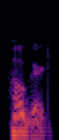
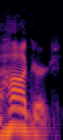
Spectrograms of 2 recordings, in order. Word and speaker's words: Hoggard: It's Hogard. Konendijk pronounces it Hoggard, and that's incorrect. And Konendijk's got me messed up on that. It's not Hoggard. It's Hogard.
